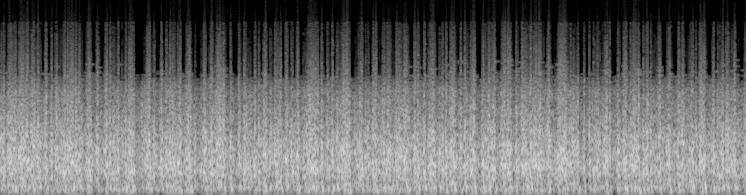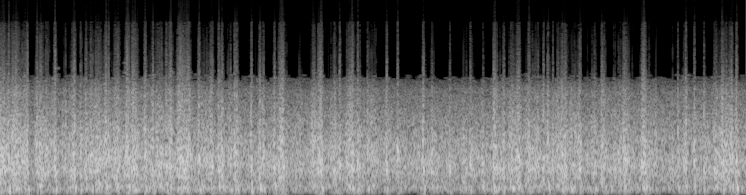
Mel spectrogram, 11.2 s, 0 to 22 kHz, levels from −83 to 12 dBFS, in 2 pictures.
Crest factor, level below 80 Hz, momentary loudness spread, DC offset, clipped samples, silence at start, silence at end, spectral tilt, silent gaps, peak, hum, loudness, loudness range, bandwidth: 6 dB; -28 dBFS; 4 LU; 0.5%; 3%; 0 s; 0 s; -6 dB/octave; none; 0 dBFS; none; -7 LUFS; 2 LU; 14.5 kHz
